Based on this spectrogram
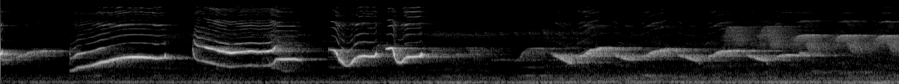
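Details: Lure song of a masked laughingthrush for drawing out other singers: rising and falling whistles, several strong scooping phrases, then a series of stepped, repeated notes, finishing with harsher, buzzier tones. Quiet low background noise.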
